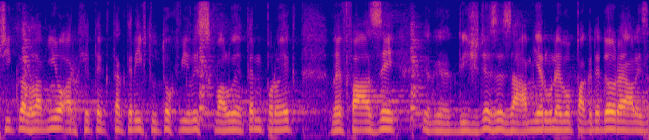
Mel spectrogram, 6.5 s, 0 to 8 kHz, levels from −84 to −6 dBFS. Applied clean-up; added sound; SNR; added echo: none; Bowed string instrument; 15 dB; none.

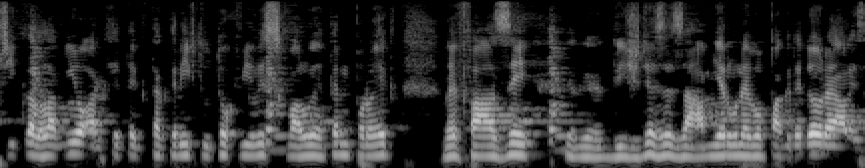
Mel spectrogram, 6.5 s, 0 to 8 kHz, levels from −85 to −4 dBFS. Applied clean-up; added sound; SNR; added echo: classical method Wiener filter.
